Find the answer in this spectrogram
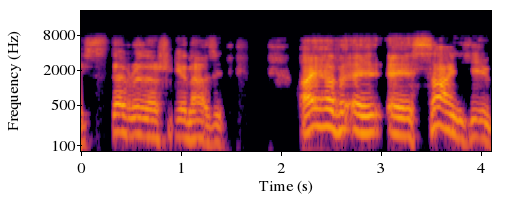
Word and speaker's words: Severyn Ashkenazy: And is it Severyn Ashkenazy? Am I saying your name right? You're pronouncing it perfectly. Severyn Ashkenazy.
